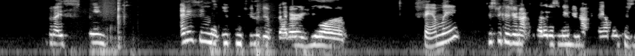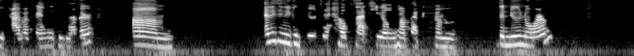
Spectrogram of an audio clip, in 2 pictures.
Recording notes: Pardon the dust and technical difficulties. The audio is not the best out of Columbia, MO.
